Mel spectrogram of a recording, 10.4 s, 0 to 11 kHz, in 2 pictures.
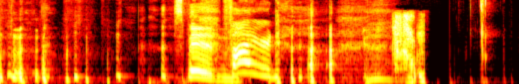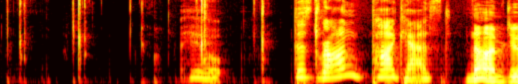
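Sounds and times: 
speech: 0:00.0 - 0:00.6, 0:01.8 - 0:04.3, 0:08.2 - 0:10.3
laughter: 0:00.0 - 0:04.1
voiced mouth sound: 0:03.7 - 0:06.0
wet smacking chewing of bubblegum: 0:04.0 - 0:08.0.

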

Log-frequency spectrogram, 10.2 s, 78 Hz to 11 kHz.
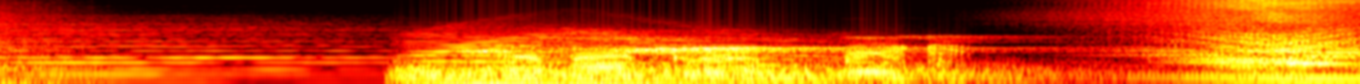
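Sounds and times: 
airplane engine droning: 0:02.9 - 0:10.1.

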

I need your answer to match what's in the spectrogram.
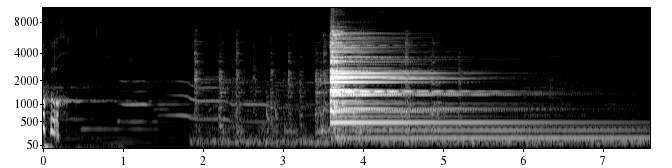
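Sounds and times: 
fog bell ringing on Angel Island in San Francisco Bay: 0:03.4 - 0:07.5.

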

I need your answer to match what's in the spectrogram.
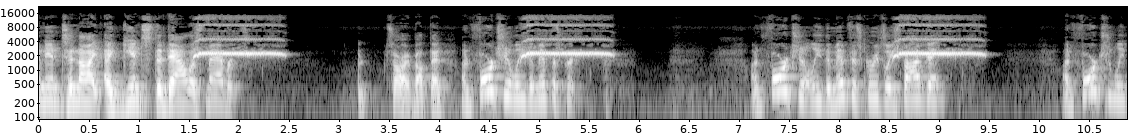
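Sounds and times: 
speech: 0:00.0 - 0:02.1, 0:03.2 - 0:05.5, 0:07.1 - 0:09.2, 0:10.2 - 0:10.8
referee whistle blasts: 0:01.6 - 0:02.6, 0:04.8 - 0:05.9, 0:08.5 - 0:09.6.

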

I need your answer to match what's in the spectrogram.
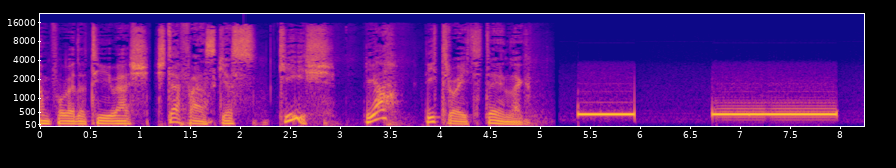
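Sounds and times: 
speech: 0:00.0 - 0:05.0
telephone busy signal: 0:05.4 - 0:06.0, 0:06.7 - 0:08.0.

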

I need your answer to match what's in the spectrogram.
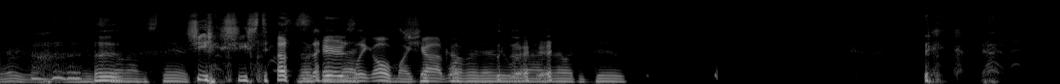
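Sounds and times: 
laughter: 0:00.0 - 0:06.2
speech: 0:00.5 - 0:06.4, 0:09.2 - 0:10.0
breathy inhale: 0:08.5 - 0:08.9
harsh coughs: 0:09.3 - 0:09.7.

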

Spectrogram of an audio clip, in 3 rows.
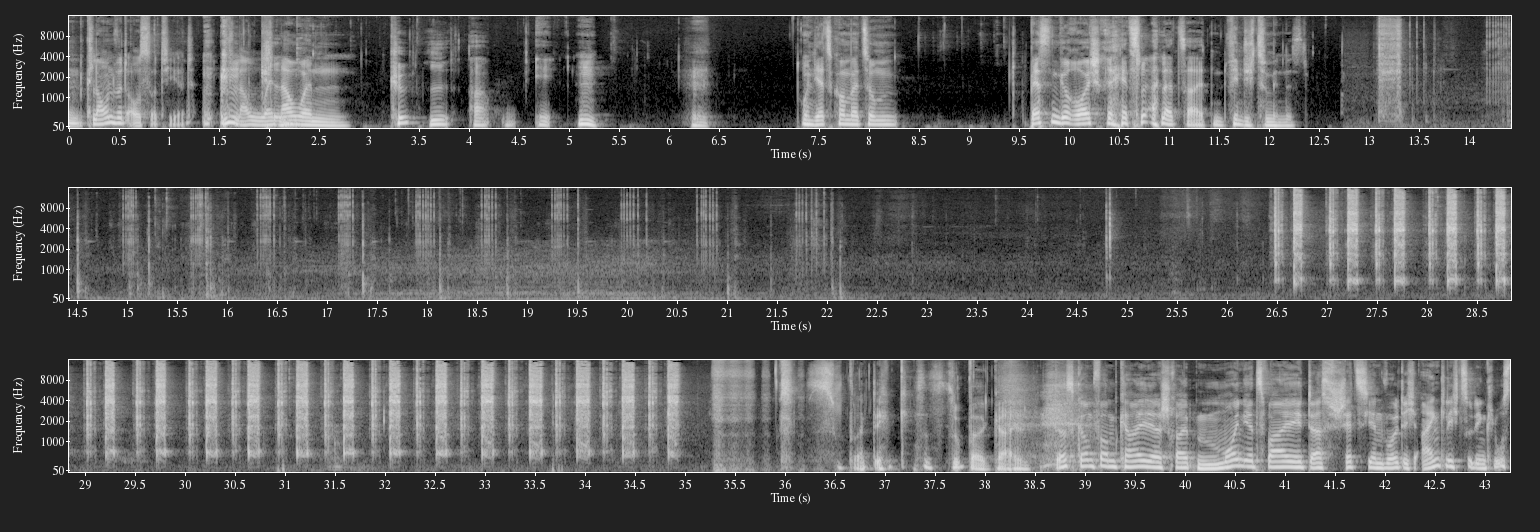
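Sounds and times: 
speech: 0:00.0 - 0:05.4, 0:06.2 - 0:06.5, 0:07.3 - 0:08.4, 0:09.6 - 0:12.5, 0:37.9 - 0:43.2
film camera wound and fired without film: 0:13.0 - 0:22.2, 0:26.4 - 0:35.1.

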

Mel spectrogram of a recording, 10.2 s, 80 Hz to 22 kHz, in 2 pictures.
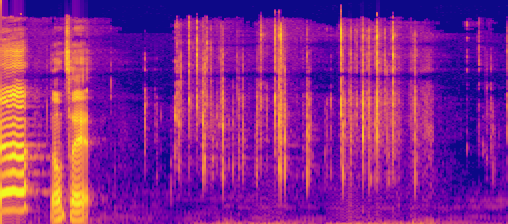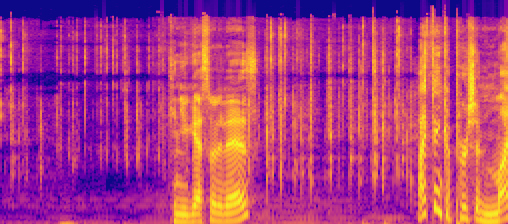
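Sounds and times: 
speech: 0:00.5 - 0:01.0, 0:06.8 - 0:07.8, 0:09.2 - 0:10.1
keys clacking on a small one-handed keyboard: 0:01.4 - 0:04.0, 0:04.8 - 0:09.7.

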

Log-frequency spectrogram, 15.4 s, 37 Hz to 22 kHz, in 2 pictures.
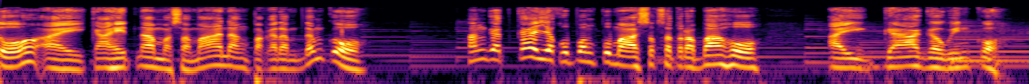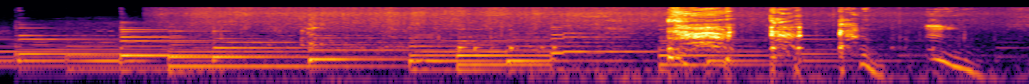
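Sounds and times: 
speech: 0:00.0 - 0:02.8, 0:03.5 - 0:07.6
soft steady instrumental music: 0:00.0 - 0:15.4
person coughing: 0:12.7 - 0:15.1.

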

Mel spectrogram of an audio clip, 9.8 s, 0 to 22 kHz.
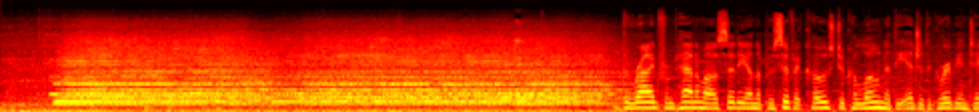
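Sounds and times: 
passenger train horn on the Panama Railway: 0:00.5 - 0:06.4
speech: 0:06.3 - 0:09.7.

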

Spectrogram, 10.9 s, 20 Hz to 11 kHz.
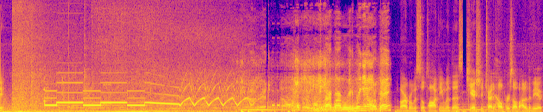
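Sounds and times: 
speech: 0:00.0 - 0:00.2, 0:06.4 - 0:10.8
ambulance siren: 0:00.8 - 0:06.6.

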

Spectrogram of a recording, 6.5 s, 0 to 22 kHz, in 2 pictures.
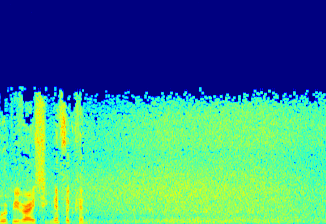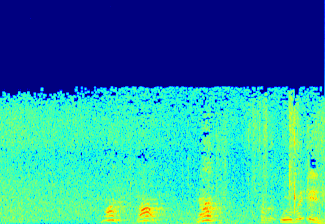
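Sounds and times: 
speech: 0:00.0 - 0:01.1, 0:06.1 - 0:06.4
wind-like noise: 0:00.0 - 0:06.4
dogs barking outdoors by an old farmhouse beside a seawall: 0:04.2 - 0:05.6.

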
